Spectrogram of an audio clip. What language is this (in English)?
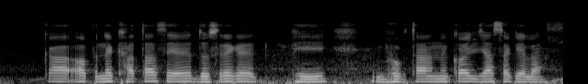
Bhojpuri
